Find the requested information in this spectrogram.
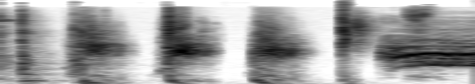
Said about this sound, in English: Sounds of me kicking video game news out the door.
